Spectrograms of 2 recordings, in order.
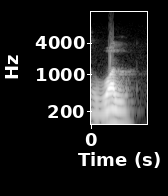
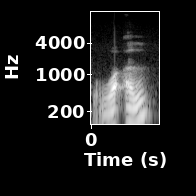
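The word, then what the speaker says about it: وَالْ: wasl, it disappears and it is pronounced as wal. It is not like wa'al, it's wal.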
